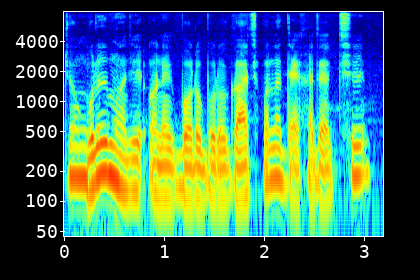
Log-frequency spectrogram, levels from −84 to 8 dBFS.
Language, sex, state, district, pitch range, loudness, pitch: Bengali, male, West Bengal, Cooch Behar, 110-175 Hz, -16 LUFS, 130 Hz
